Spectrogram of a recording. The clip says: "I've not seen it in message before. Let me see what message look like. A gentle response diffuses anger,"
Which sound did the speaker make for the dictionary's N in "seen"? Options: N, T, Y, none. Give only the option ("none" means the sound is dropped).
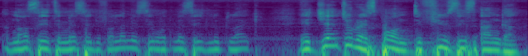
none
